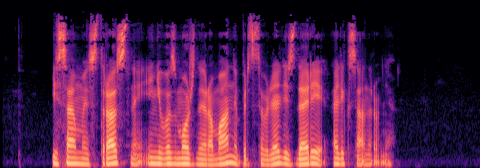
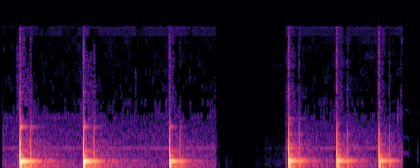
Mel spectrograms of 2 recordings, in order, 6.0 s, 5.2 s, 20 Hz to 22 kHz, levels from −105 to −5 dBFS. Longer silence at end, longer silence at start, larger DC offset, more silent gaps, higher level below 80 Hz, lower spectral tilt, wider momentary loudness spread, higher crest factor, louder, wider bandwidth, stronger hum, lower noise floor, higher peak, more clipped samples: first, 1.1 s vs 0.3 s; first, 0.65 s vs 0.25 s; neither; second, none vs 2.74-2.81 s, 2.93-3.18 s; second, -58 dBFS vs -34 dBFS; second, -5 dB/octave vs -11.5 dB/octave; second, 9 LU vs 21 LU; about the same, 20 dB vs 24 dB; about the same, -21 LUFS vs -22 LUFS; first, 14.5 kHz vs 2.6 kHz; neither; first, -81 dBFS vs -59 dBFS; about the same, -2 dBFS vs 0 dBFS; neither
